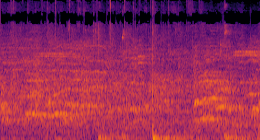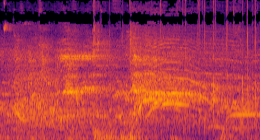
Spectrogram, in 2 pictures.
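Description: A volleyball is struck with hollow smacks.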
